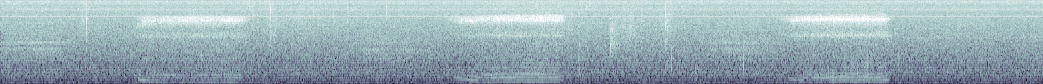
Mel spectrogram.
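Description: A Scottish Fold cat snores in slow, regular breaths, each a low rattling rasp about every three seconds.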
